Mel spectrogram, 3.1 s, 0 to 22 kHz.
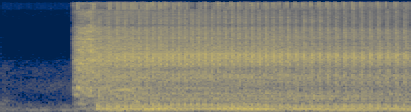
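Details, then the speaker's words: Yamaha Jog scooter engine at first start after rebuild, idling with a fast buzzy note and rough knock about four beats a second; valve clearances 0.10–0.12 mm; owner suspects worn connecting rod, unconfirmed. "На мою думку що це всього скоріше що колінвал стукає не колінвал а шатун сам має вже виробітку"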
